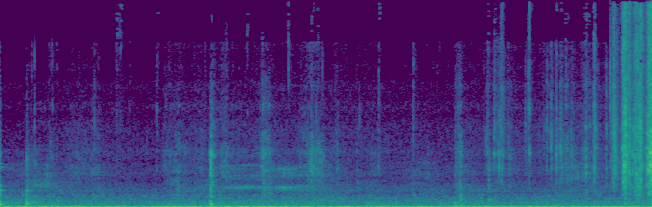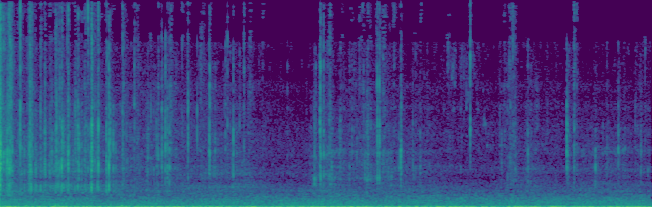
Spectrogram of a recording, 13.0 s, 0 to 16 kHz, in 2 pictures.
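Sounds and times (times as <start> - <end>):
steady low rumble: 0.0 - 13.0
packet tearing and crinkling: 5.2 - 8.9.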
